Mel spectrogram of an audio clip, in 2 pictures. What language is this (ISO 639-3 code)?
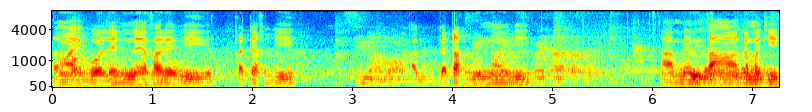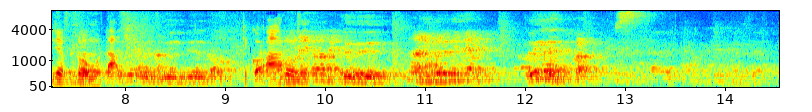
wol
